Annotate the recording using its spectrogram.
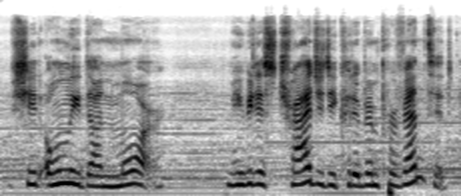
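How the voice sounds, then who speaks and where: Woman streamer reading story game narration, dramatic scripted delivery, soft music behind. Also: on the high side, fairly even intonation, a little fast.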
